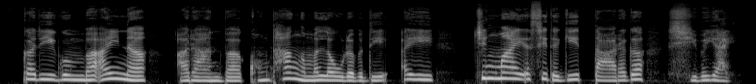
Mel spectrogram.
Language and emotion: Manipuri, fearful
